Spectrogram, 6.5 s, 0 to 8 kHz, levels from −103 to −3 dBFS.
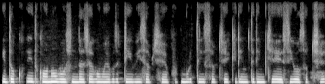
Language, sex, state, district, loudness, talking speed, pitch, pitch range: Maithili, female, Bihar, Saharsa, -17 LUFS, 210 wpm, 245 Hz, 240-250 Hz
